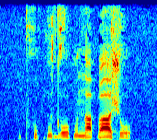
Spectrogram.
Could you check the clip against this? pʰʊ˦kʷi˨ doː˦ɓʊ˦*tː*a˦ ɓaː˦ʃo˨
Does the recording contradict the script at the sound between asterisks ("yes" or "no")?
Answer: yes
